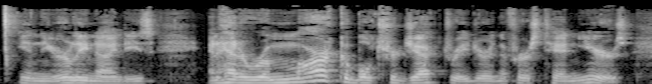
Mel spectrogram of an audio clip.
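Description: The speaker is a man with an American accent. His pitch sits in the medium range. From US West Coast, Pasadena, California. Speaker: urban planning nonprofit director, former mayor. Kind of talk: podcast interview.

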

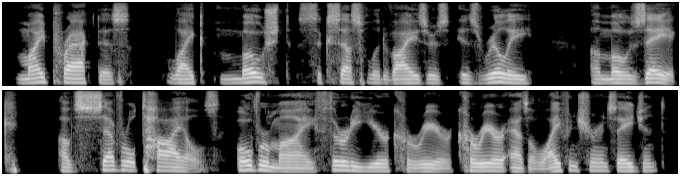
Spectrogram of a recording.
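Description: Speaking at a very slow pace, a man uses medium pitch. His delivery is unhurried throughout. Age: 60s. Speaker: financial advisor. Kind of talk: interview.

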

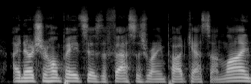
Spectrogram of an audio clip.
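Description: On a very clean recording with a silent background, a man speaks at a very fast pace in a monotone, flat intonation. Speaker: podcast host. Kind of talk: casual chat. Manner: fast talker.

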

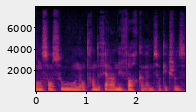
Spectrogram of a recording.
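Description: A man rattles along very fast at a medium pitch. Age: 20s. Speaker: guest sharing personal story. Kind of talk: interview, personal testimony. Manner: hesitant, many fillers and repetitions.

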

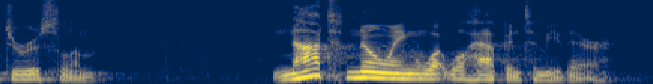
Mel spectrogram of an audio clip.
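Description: A plain, everyday voice from a man at a medium pitch, with a moderate pace and ordinary pitch variation. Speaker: missionary preacher. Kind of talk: sermon. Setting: church. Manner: casual, conversational.

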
